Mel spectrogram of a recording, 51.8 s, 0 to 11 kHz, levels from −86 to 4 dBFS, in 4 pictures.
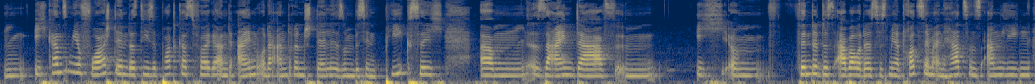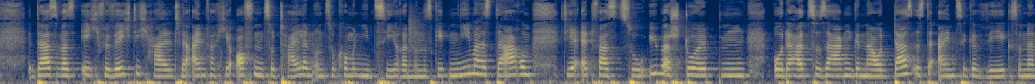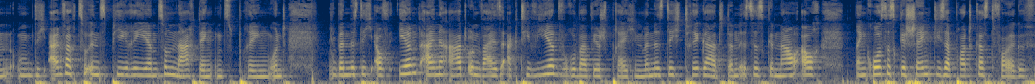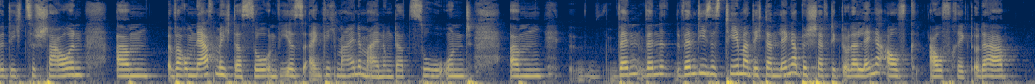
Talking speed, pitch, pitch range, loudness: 160 wpm, 240 Hz, 225-255 Hz, -21 LUFS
